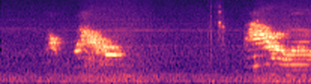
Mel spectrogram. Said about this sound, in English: Do you hear this? I have a really fucking demanding cat. Or she's not mine. She's kind of mine. She's so aggressive. She's like, so mad all the time. She just yells at you. Every time I see her and she's yelling at me, it's because of food.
